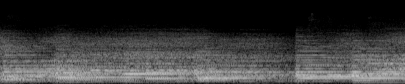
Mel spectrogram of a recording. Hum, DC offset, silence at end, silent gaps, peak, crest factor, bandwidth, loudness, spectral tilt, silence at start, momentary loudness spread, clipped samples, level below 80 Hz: none; under 0.1%; 0 s; none; -8 dBFS; 14 dB; 11 kHz; -22 LUFS; -7 dB/octave; 0 s; 5 LU; under 0.1%; -66 dBFS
